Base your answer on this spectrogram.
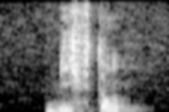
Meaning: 1. banknote 2. money
- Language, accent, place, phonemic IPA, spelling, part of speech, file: French, France, Lyon, /bif.tɔ̃/, biffeton, noun, LL-Q150 (fra)-biffeton.wav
